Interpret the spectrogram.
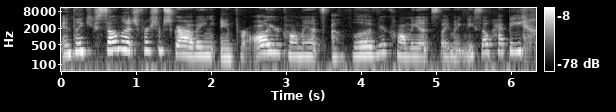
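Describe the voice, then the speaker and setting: At a moderate pace and with hardly any pauses, a woman talks at a fairly high pitch, her intonation lively and her loudness swinging widely. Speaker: crochet podcaster. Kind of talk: casual chat. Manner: trying to talk louder. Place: home room. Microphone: webcam.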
